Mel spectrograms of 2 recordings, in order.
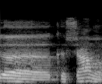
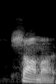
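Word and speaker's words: Kshama: You the one you interviewed Kashama, right? Am I saying her name right? Shama. The K is silent. Shama.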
